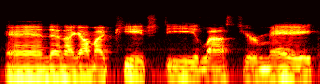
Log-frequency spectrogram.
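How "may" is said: usual speaking voice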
